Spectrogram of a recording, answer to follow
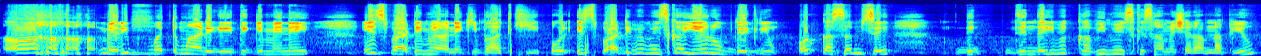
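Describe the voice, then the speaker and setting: A woman voicing a stern young woman who scolds her drunk partner in a lower, exasperated tone. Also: lively intonation, a little slow, a little hiss or hum, low-quality recording. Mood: scolding.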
